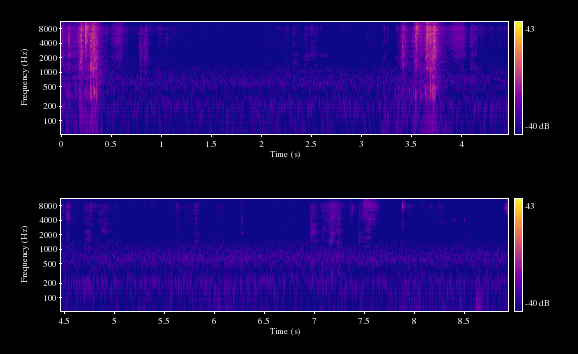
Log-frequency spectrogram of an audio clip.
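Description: Oracle cards from the Wisdom of the House of Night deck are shuffled quietly in three short riffling bursts, separated by a soft, hushed room background.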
